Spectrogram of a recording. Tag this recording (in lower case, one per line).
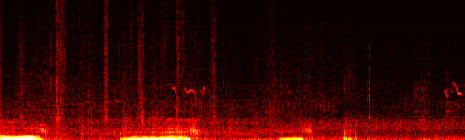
bull bellowing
